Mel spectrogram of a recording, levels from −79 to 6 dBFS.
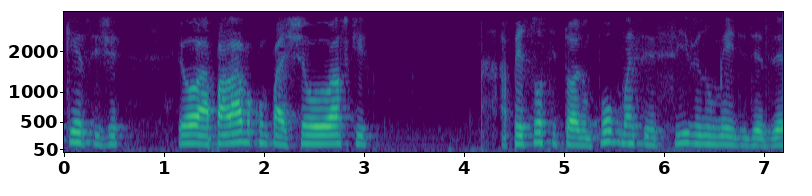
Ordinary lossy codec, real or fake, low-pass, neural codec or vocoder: MP3, 24 kbps; fake; 3.6 kHz; codec, 16 kHz, 4 kbps, X-Codec, WavLM features, trained on Multilingual LibriSpeech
